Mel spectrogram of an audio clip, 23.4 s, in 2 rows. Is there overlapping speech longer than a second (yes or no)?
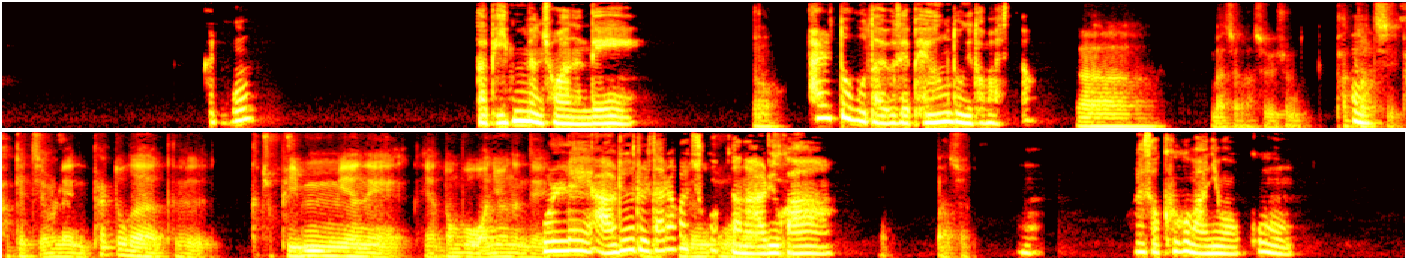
yes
